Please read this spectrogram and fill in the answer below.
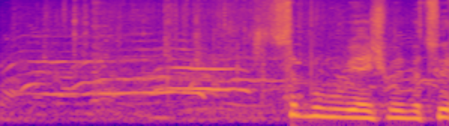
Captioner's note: cheering; speaking Pashto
